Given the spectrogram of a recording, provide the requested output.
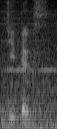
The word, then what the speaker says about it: GITEX: ஜைடெக்ஸ், ஜிடெக்ஸ். இது சில பேர் ஜைடெக்ஸுங்கிறாங்க, சில பேர் ஜிடெக்ஸுங்கிறாங்க. நான் ஜிடெக்ஸ் தான் சொல்லுவேன். உங்களுக்கு எது ப்ரொனவுன்ஸ் ஈஸியாக இருக்கோ அதை வச்சுக்கோங்க.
